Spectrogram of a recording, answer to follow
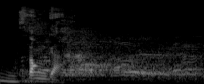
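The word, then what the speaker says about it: Gbarnga: Alors, l'endroit suivant est banga.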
